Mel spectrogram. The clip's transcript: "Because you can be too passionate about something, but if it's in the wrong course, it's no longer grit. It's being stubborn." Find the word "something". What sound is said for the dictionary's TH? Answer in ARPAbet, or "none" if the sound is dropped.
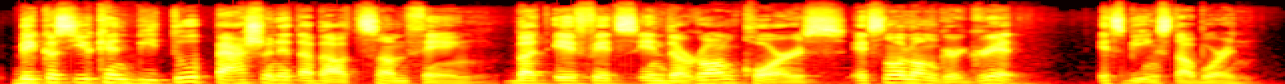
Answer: TH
